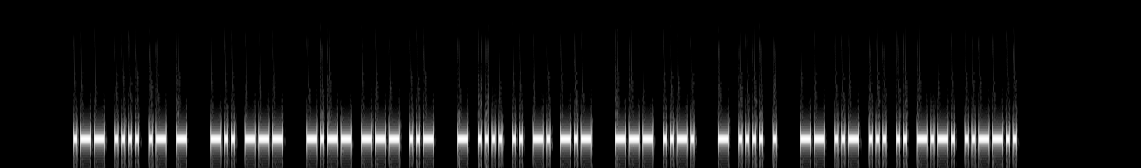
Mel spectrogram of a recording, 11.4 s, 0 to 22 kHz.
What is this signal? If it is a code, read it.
Morse code, heard as a keyed tone, about 36 wpm, 700 Hz. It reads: WHAT DO YOU THINK OF THE MUSIC?
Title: Sentences from Top 1000 Words - Review Part 1 - 35wpm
